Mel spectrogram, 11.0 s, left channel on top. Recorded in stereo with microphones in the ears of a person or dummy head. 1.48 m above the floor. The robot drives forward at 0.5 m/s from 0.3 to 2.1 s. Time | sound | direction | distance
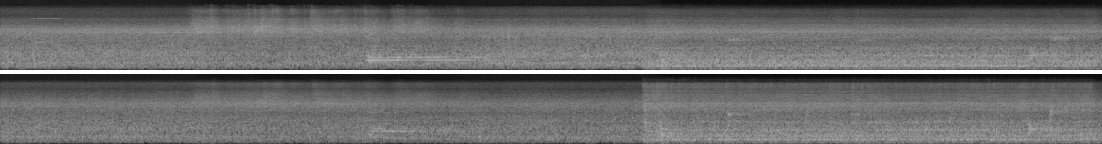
1.9 | crumpling | 80° left | 4.5 m
3.7 | a piano | 45° left (ahead or behind) | 2 m
6.4 | boiling | 50° right (ahead or behind) | 1.7 m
